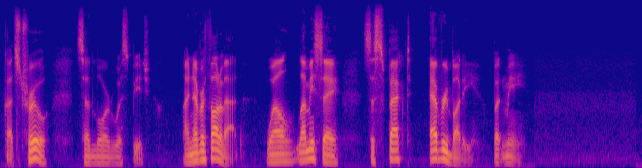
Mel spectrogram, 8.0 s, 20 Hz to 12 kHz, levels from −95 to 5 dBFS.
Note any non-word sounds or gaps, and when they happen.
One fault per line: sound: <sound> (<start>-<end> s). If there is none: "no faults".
no faults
